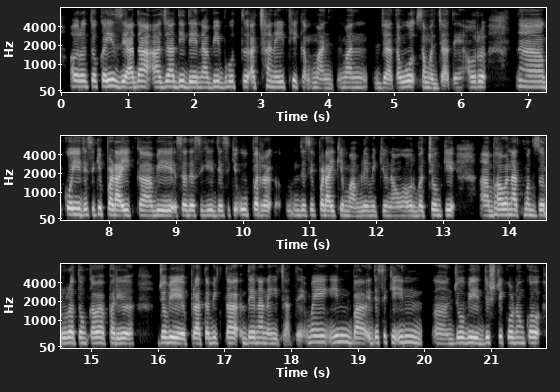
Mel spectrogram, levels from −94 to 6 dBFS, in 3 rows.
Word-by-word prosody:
और 205 -1 +2
तो 210 - +1
कई 215 +2 +6
ज़्यादा 190 +1 +2 0.2
आज़ादी 200 +2 +1
देना 180 -1 0
भी 200 +3 -1
बहुत 195 +2 -6
अच्छा 190 +3 -2
नहीं 185 0 -3
ठीक 210 -4 -4
मान 160 -2 -7 0.2
मान 175 -1 -6 0.2
जाता, 170 -1 -2
वो 200 +3 +2
समझ 175 -4 -4
जाते 165 - -5
हैं 170 - -14
और 185 +1 -4
अ, 185 - +2 1.0
कोई 210 -1 +7
जैसे 200 +1 -2
कि 225 - +5
पढ़ाई 185 -2 +6
का 175 -2 0
भी 175 0 +2
सदस्य 180 -1 +2
की 180 +1 -2
जैसे 175 -1 -3
कि 390 - -1
ऊपर 185 - +1 0.5
जैसे 180 +1 -3
पढ़ाई 175 -2 +4
के 185 - +1
मामले 160 +1 -3
में 170 0 -6
क्यों 175 0 -4
ना 155 - -7
हो 160 0 -7
और 170 -1 -1
बच्चों 175 +3 -1
की 185 - +5 0.4
अ, 175 - -2
भावनात्मक 190 +1 +1
ज़रूरतों 185 +1 +3
का 190 0 +4
परिव 180 -1 +3 0.4
जो 200 -1 +4
भी 195 -2 +8 0.2
प्राथमिकता 185 +1 +1
देना 190 0 +1
नहीं 170 -1 -4
चाहते। - - -9
मैं 220 +1 -1 0.3
इन 225 -2 0
बा 185 -2 0
जैसे 200 +2 -1
कि 210 - -2
इन 210 -4 -1 0.2
अ, 170 -1 -7
जो 190 +3 0
भी 190 0 +4
दृष्टिकोणों 195 +2 -1
को 195 0 +3
185 Hz, 175 wpm, -20 LUFS, 175-195 Hz, 1.0 s, भी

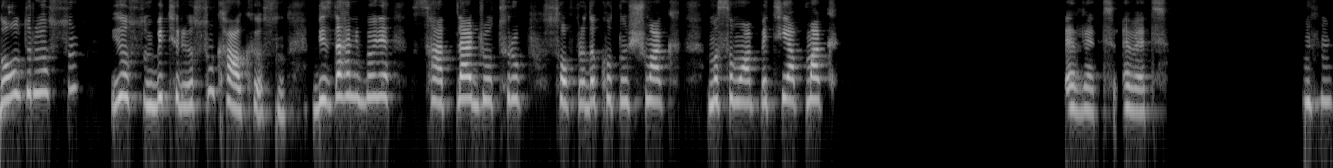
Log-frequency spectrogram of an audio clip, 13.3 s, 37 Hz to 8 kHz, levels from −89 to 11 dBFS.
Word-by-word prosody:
dolduruyorsun, 410 +7 +1 0.3
yiyorsun, 345 -3 +1
bitiriyorsun, 350 +2 -1
kalkıyorsun. 240 -6 +1 0.3
Bizde, 320 +4 +5
hani, 360 -3 +1
böyle 360 0 +2 0.2
saatlerce 310 +1 +3
oturup 335 +1 -4
sofrada 295 -1 0
konuşmak, 310 0 -2 0.3
masa 320 +3 +1
muhabbeti 300 +1 0
yapmak 325 +1 +4 2.4
Evet, 235 -1 -2
evet. 230 -2 -4 1.3
Hı 305 - 0
hı. 310 -1 -6
310 Hz, 80 wpm, -25 LUFS, 285-340 Hz, 2.4 s, Bizde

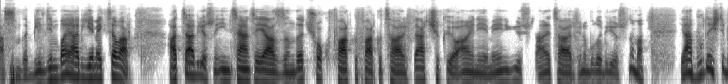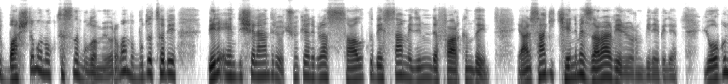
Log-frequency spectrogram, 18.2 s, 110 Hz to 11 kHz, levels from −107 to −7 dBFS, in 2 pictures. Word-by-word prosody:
aslında. 80 +6 -5
Bildiğim 130 +6 -3
bayağı 160 -2 +5
bir 150 - -8
yemek 150 0 0
de 165 - +7
var. - - +6 0.5
Hatta - - +6
biliyorsun 110 - -4
internete 125 +1 +2
yazdığında 110 0 +4
çok - - -4
farklı, - - +4
farklı - - +2
tarifler 105 +6 +1
çıkıyor. 95 - -3
Aynı 110 -2 -1
yemeğin 100 +4 -5
100 120 0 -10
tane 100 +4 -2
tarifini 105 +1 -1
bulabiliyorsun. 110 -3 -8
Ama - - -3 0.5
ya, 105 +10 +3
burada 190 +9 -5
işte 235 0 -3
bir 150 -11 -10
başlama 225 - +2
noktasını 190 -2 -6
bulamıyorum. 100 - -6
Ama 175 -9 -4
bu 160 - -10
da 205 - +3
tabii, 195 -1 0 0.4
beni 165 +7 +6
endişelendiriyor. 175 -1 -3
Çünkü 160 +2 -8
hani, 155 -2 -4
biraz 165 -1 -3
sağlıklı 140 +3 -1
beslenmediğimin 150 -2 -3
de 130 - +1
farkındayım. 120 -2 +1 0.3
Yani, 130 - +2
sanki 185 +6 0
kendime 165 +4 0
zarar 155 +4 +5
veriyorum 90 -8 -4
bile 85 -2 -8
bile. 80 0 -11 0.3
Yorgun 150 - +1
135 Hz, 170 wpm, -24 LUFS, 110-165 Hz, 0.5 s, de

